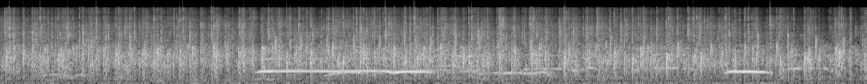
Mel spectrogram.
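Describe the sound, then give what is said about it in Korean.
Sustained applause from a large audience welcoming a minister as the speaker of a lecture, a dense steady wash of clapping with a few faint voices calling out briefly underneath. “우리 큰 박수로 예, 맞아주시기 바랍니다.”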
